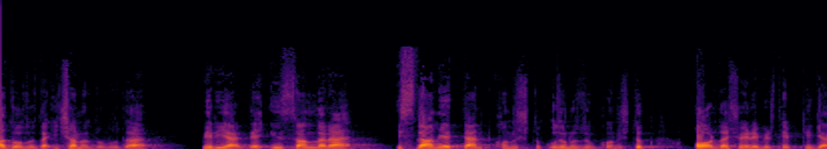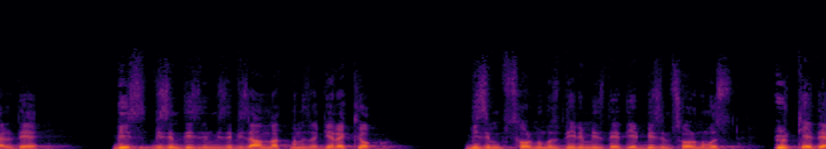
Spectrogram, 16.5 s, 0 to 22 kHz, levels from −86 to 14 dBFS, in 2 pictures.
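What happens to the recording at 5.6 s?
At 5.57 s the program likely failed to collect its samples before the hardware overwrote them, a dropped buffer (overrun). Roughly 40 ms of audio is lost and the two sides are butted together, so there is an abrupt jump forward, not a gap.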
